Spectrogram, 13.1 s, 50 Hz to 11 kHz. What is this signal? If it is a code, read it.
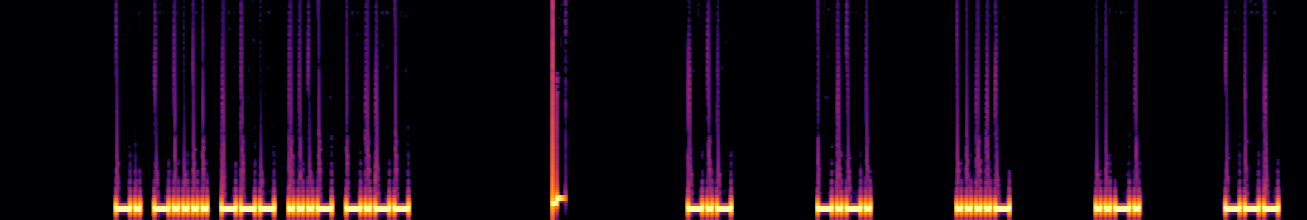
Morse code, heard as a keyed tone, about 25 wpm, spaced as for 13 wpm, 700 Hz. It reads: N6OVY KC4FO
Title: USA Call Signs - 6x Character Spacing - 25wpm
